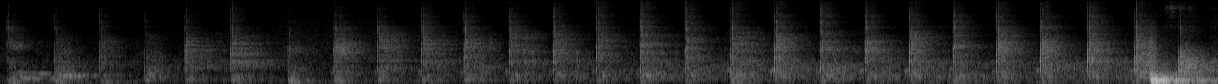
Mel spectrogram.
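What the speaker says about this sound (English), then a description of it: "I'm not hitting her hard, it's just tapping." Light, even taps on a horse repeat about twice a second, over twenty soft thumps in a steady rhythm, close by, with a brief louder knock near the end.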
